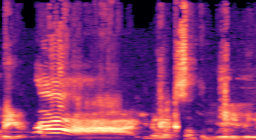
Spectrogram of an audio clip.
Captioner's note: mimicking squawking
